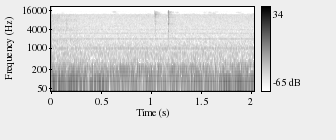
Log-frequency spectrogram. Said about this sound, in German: Mit einem linken Mausklick bestätige ich meine Eingabe.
